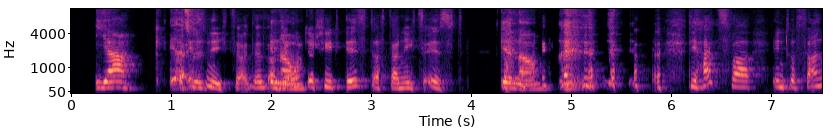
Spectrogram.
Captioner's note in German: gelächter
